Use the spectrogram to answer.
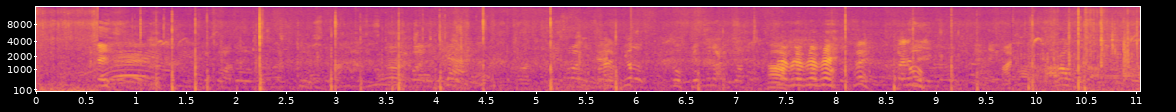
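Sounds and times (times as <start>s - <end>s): players calling: 0.6s - 11.0s
football kicked thuds: 1.1s - 6.0s, 8.0s - 10.7s.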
